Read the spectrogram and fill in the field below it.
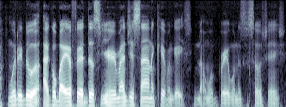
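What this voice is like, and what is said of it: Louisiana accent. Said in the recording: “Y'all heard that accent, right? Y'all hear that shit?”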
